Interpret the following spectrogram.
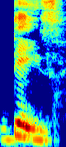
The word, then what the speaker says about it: days: D is pronounced days the s in days is pronounced z z when the last sound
